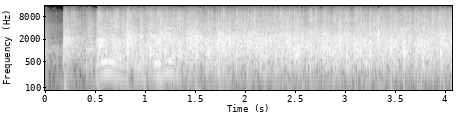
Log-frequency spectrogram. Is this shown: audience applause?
yes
